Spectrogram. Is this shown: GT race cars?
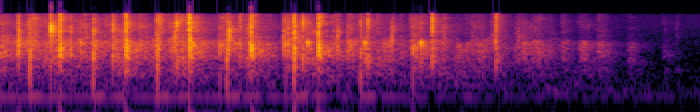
no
